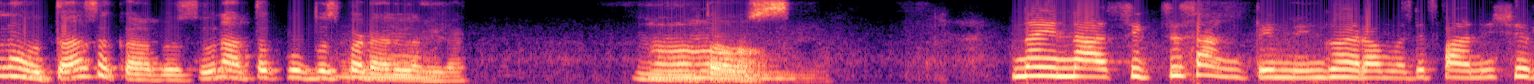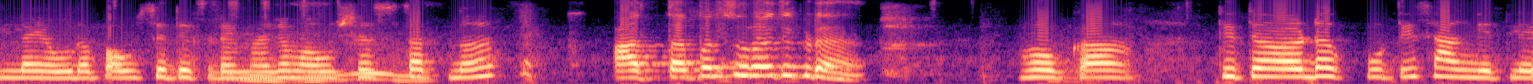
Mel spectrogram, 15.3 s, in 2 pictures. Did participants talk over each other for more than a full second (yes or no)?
no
